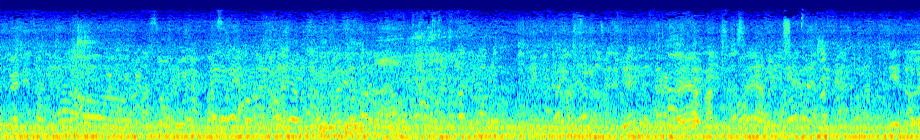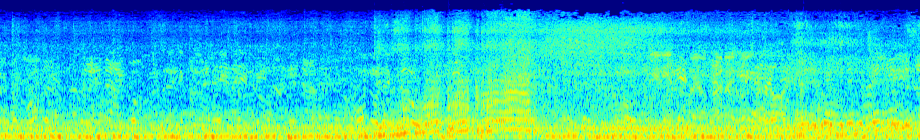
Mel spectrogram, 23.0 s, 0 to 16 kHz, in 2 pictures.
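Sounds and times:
car engine revving: 0.0s - 23.0s
voices and chatter: 0.0s - 23.0s.

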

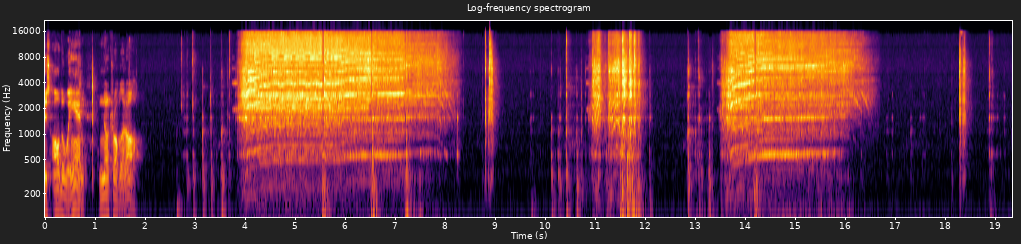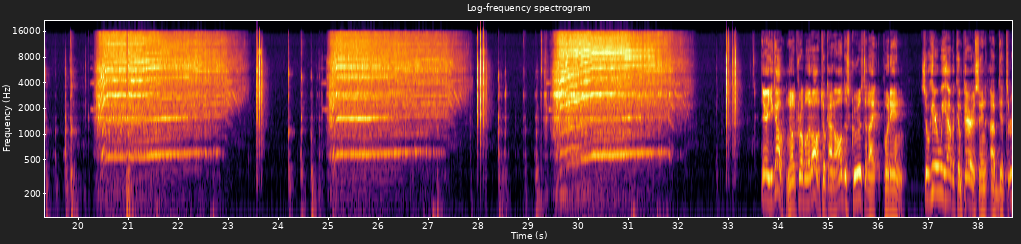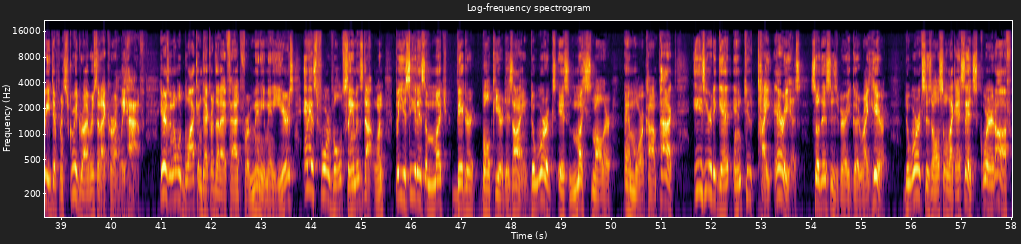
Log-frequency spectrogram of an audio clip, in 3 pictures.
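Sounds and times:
cordless screwdriver whining: 3.7s - 8.4s, 10.8s - 12.1s, 13.4s - 16.7s, 20.2s - 23.4s, 24.9s - 27.9s, 29.3s - 32.4s.

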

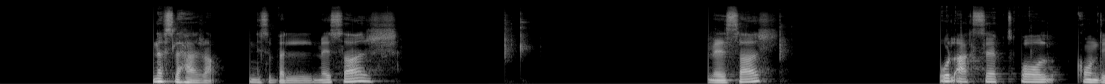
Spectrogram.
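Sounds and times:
computer keyboard key clicks: 5.0s - 5.5s.

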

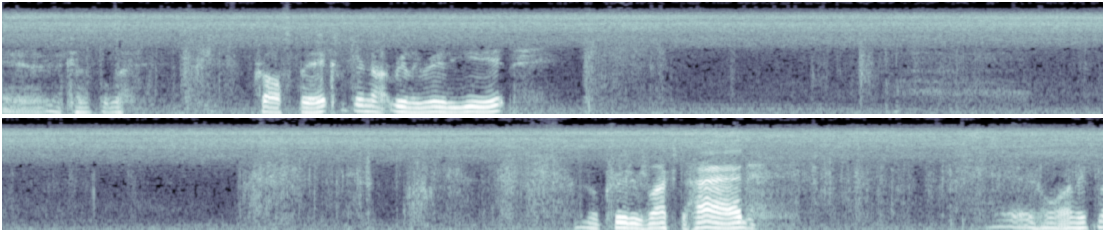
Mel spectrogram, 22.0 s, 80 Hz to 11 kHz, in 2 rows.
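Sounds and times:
high-pitched insect chorus: 0.0s - 22.0s.

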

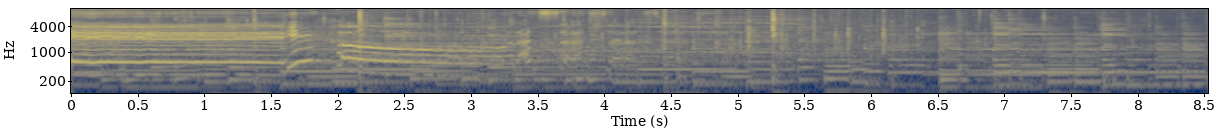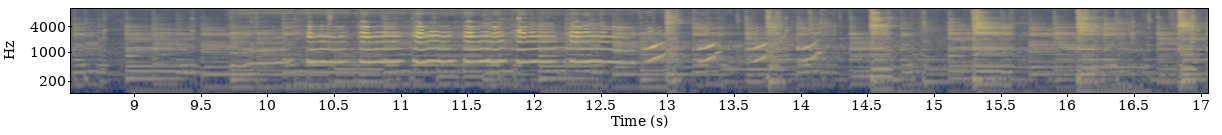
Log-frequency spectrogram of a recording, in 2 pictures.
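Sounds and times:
woman singing: 0.0s - 4.2s, 9.7s - 14.3s
acoustic guitar: 0.0s - 17.0s.

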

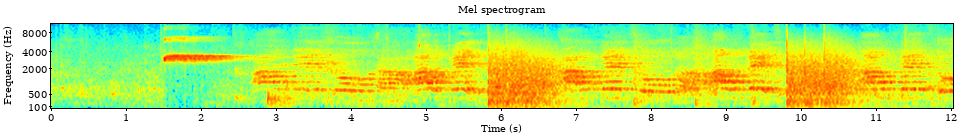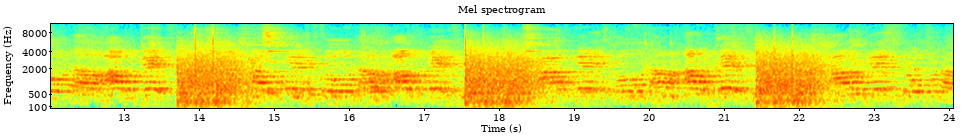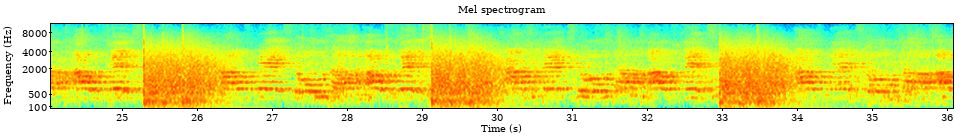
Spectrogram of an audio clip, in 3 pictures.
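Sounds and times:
spectators calling and chanting: 1.1s - 36.0s
low rumble ringing in hall: 1.9s - 36.0s
crowd noise burst: 5.3s - 24.0s.

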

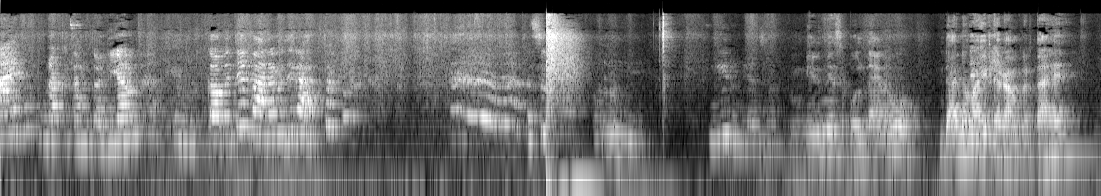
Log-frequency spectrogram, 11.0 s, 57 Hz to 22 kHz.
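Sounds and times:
snap firecracker crack: 5.4s - 6.0s.

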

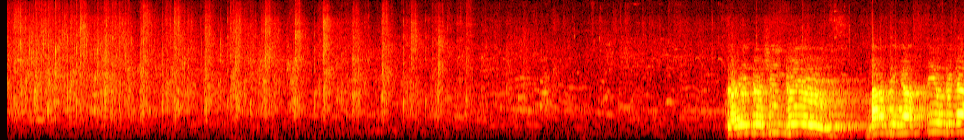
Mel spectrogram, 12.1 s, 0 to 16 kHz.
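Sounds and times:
crowd clapping: 0.0s - 7.1s.

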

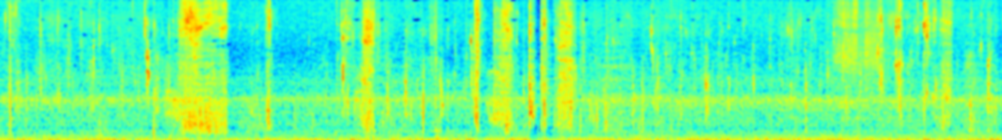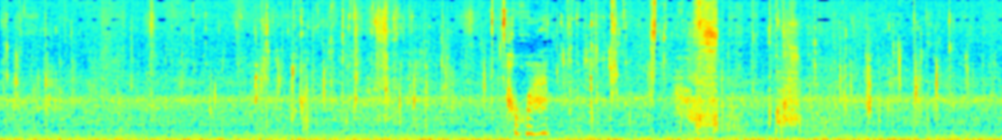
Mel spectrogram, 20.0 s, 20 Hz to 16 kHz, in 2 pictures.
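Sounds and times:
person chewing food: 0.0s - 20.0s
steady low hum: 0.0s - 20.0s.

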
